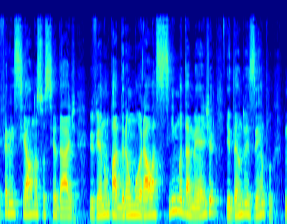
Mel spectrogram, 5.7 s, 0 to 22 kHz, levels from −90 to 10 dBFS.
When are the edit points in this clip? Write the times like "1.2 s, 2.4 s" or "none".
none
